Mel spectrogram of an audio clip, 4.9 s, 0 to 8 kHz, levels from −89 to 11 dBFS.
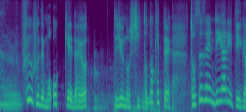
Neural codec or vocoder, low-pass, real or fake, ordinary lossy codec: codec, 16 kHz, 1 kbps, X-Codec, HuBERT features, trained on LibriSpeech; none; fake; none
